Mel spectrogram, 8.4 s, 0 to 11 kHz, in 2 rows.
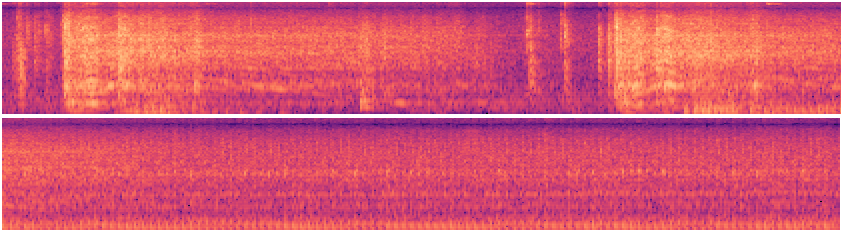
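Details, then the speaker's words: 2016 John Deere Gator 825i after fuel pump replacement, before the test drive: a couple of short cranks, then it catches and settles into a steady, even idle with no stumbling or misfire. Normal start and idle; owner thinks the pump was the problem. "All right, guys. I can't say if it's running like a brand new one because I've never owned a brand new one and this one ain't mine."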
